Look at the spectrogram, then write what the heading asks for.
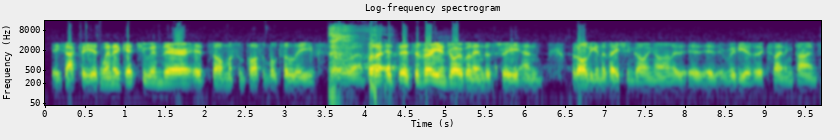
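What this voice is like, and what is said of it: Slight Irish accent. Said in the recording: “I hear just a twinge of an accent. You actually grew up in Ireland, right? ... you will still hear that Irish brogue”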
